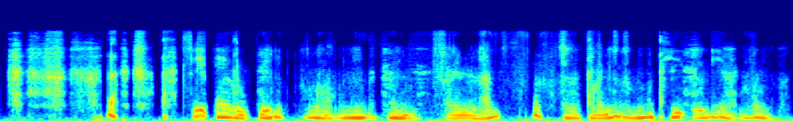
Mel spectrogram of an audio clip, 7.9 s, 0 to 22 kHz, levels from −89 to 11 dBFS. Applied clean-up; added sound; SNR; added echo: neural diffusion model UNIVERSE++.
